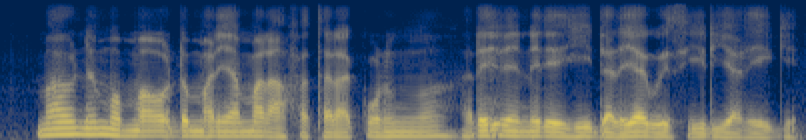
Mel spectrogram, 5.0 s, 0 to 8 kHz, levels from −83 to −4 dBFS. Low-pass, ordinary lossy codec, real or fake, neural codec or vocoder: 7.2 kHz; none; fake; codec, 16 kHz, about 1 kbps, DyCAST, with the encoder's durations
